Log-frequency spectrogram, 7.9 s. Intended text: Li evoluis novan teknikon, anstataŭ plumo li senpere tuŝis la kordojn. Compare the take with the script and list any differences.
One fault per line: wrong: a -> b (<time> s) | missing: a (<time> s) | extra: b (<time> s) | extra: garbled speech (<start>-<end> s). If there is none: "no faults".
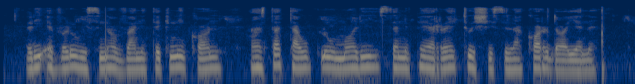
no faults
